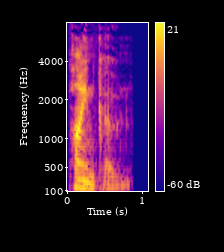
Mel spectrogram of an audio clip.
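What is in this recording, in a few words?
"pine cone", British English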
